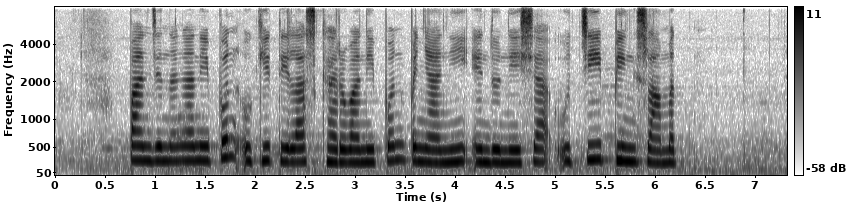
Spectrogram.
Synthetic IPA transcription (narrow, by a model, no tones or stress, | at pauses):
paɲd͡ʒənəŋanipʊnṵɡ̥i̤t̪ilasɡ̥a̤ɾwanipʊnpəɲaɲiʔind̪onesiaʔut͡ʃib̥ɪŋslamət̪̚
